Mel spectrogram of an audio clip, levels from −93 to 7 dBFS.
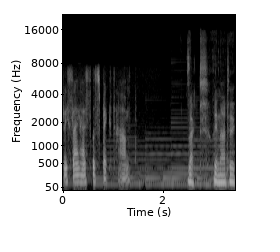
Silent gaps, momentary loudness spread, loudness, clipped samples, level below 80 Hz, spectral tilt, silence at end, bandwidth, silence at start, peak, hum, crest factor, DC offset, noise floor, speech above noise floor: none; 22 LU; -36 LUFS; under 0.1%; -72 dBFS; -5.5 dB/octave; 0 s; 15.5 kHz; 0 s; -14 dBFS; none; 22 dB; under 0.1%; -55 dBFS; 20 dB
